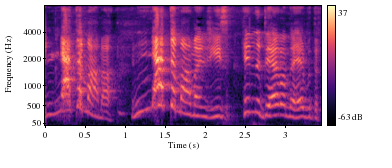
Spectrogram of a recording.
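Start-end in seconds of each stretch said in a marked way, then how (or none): 0.0-1.9 put-on baby character voice, higher and louder. Retelling a scene from the show Dinosaurs: imitating the Dinosaurs baby. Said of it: "This fat little baby's on his head".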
